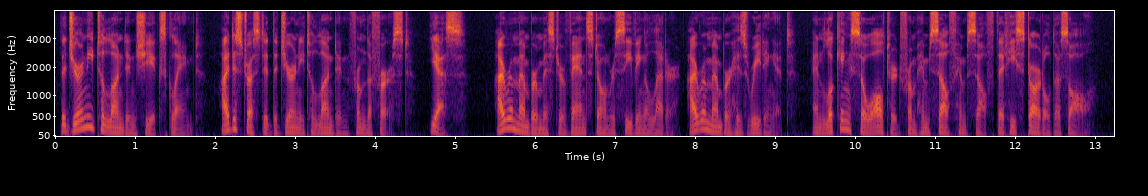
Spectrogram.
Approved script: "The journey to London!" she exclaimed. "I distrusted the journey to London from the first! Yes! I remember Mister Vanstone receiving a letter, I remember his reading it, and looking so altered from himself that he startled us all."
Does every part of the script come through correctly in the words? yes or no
no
